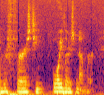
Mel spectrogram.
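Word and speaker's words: Euler: The difference here is the the E and that letter E refers to Oilers's number. Now, Oiler is spelled Uler.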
